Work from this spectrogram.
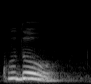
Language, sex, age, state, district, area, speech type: Hindi, female, 30-45, Madhya Pradesh, Bhopal, rural, read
